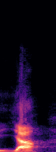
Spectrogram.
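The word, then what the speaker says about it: יה: l'écrit Yod he et le fait de de lire le Yod et le he c'est ya en langue hébreu voilà la raison pour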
